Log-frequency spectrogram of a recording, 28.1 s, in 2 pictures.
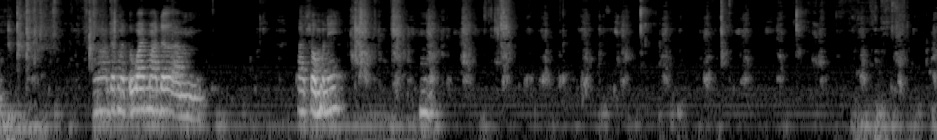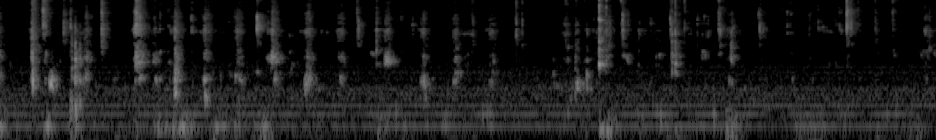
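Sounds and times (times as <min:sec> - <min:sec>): person chewing with wet mouth clicks: 0:06.5 - 0:28.0.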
